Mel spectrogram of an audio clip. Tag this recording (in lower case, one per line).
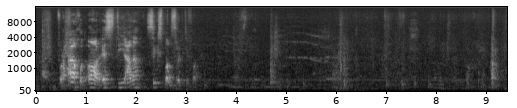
speech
